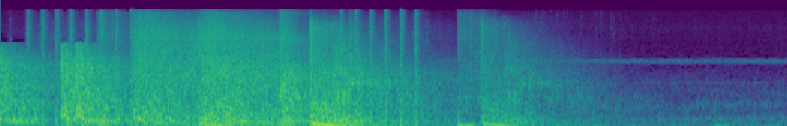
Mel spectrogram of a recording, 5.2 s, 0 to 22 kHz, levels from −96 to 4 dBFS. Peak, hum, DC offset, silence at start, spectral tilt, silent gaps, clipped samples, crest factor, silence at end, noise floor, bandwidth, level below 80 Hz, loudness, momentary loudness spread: -4 dBFS; none; under 0.1%; 0 s; -3.5 dB/octave; none; under 0.1%; 18 dB; 0.45 s; -50 dBFS; 16 kHz; -30 dBFS; -19 LUFS; 15 LU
